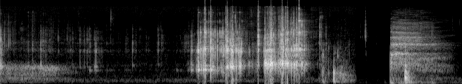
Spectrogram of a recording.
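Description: Ice cubes clink in a glass.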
